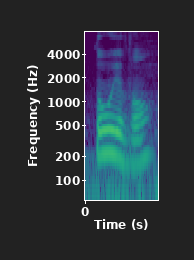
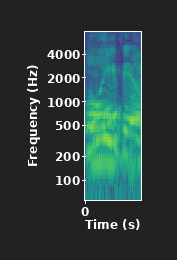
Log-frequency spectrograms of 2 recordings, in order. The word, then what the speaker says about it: Louisville: So here in Louisville, so looking at, and I'm working on pronouncing Louisville, not Louisville. Louisville.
